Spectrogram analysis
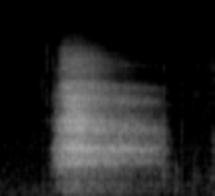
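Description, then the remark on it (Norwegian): A single long, slow exhale after breathing in through the nose and holding the breath, a soft airy rush of breath that swells quickly and then fades away over about a second, with no talking. “Kjenner du at når du puster ut, så renner det ut tanker.”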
